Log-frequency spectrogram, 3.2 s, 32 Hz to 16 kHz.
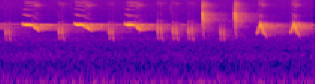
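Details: Thrush nightingale, first one heard in 2026, singing at night around midnight in thick bushes: a run of loud falling whistled notes about twice a second, then sharp clicking notes and slurred chirps.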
